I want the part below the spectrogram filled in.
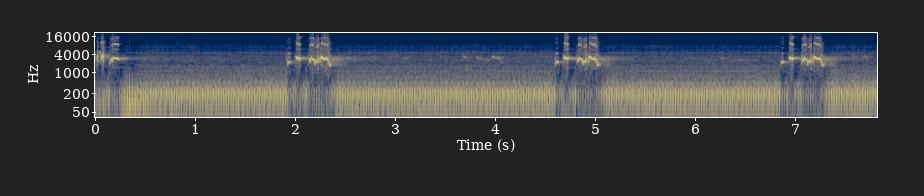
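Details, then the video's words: Sooty-headed bulbul calling rivals in full song, used as a lure: short, bright, bubbly phrases repeated roughly every two and a half seconds, with quiet gaps filled by a steady low hum. "SUARA ASLI BURUNG KUTILANG GACOR MEMANGGIL LAWAN AMPUH UNTUK PANCINGAN BIKIN LAWAN LANGSUNG NYAUT"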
